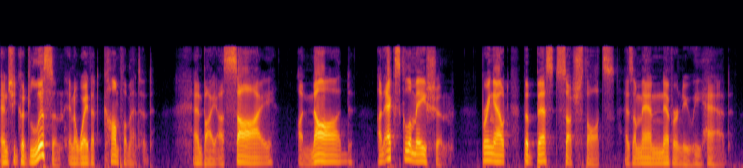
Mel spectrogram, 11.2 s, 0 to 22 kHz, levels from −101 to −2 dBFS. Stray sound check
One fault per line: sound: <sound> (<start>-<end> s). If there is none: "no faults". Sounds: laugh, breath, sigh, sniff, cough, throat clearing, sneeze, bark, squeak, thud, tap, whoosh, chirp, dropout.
no faults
